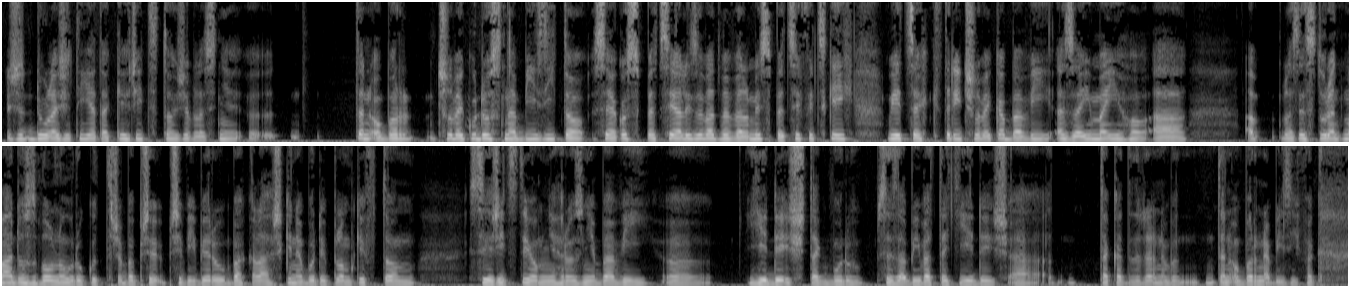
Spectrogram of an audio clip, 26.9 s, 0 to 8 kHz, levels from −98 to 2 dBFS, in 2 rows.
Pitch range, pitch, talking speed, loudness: 195-220 Hz, 205 Hz, 145 wpm, -33 LUFS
